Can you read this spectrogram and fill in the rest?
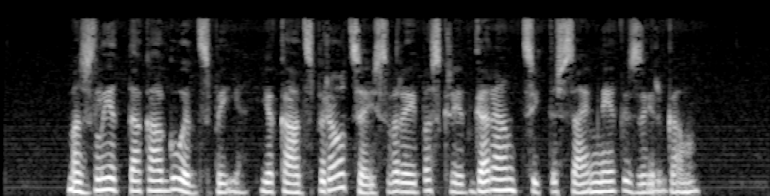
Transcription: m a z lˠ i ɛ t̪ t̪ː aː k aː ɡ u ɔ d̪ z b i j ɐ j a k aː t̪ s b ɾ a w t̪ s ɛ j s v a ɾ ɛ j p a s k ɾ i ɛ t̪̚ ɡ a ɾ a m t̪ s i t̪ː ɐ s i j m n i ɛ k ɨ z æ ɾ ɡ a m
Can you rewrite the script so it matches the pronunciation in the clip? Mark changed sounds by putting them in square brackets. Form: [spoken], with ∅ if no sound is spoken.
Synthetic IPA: m a z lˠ i ɛ t̪ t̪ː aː k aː ɡ u ɔ d̪ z b i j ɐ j a k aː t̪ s b ɾ a w t̪ s ɛ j s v a ɾ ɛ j p a s k ɾ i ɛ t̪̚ ɡ a ɾ a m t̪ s i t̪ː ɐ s [a] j m n i ɛ k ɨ z [i] ɾ ɡ a m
